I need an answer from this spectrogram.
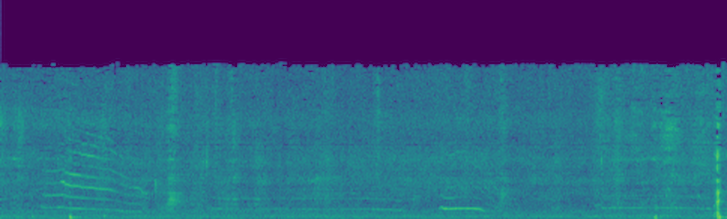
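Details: Ragdoll kittens raised in a home cattery in central Kansas give several thin, high mewing calls, each sliding downward with bright overtones. Soft knocks and handling noises are scattered through the quiet room.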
